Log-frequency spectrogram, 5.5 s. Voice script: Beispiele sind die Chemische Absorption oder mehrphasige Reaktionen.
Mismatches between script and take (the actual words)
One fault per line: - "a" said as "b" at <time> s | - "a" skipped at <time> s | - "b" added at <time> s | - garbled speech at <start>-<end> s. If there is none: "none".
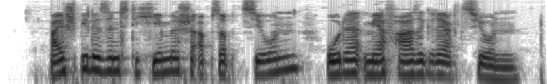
none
